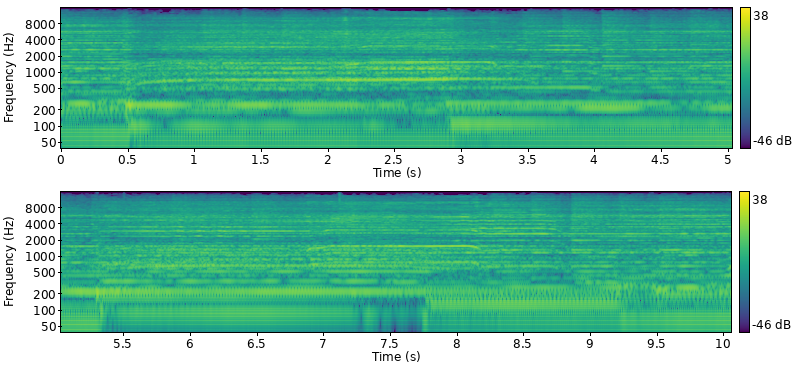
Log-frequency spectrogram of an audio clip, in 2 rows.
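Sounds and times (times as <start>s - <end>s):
low bass: 0.0s - 10.0s
synth chords: 0.0s - 10.0s.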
